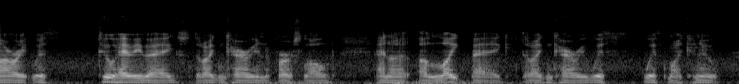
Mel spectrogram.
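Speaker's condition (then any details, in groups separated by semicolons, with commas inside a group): No condition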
